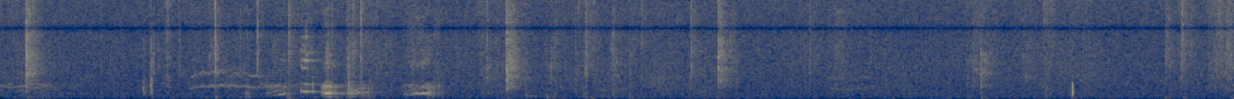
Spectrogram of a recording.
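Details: Six-week-old Alaskan Klee Kai puppies indoors, giving a few soft, tonal whimpers in a short cluster partway through. The whimpers are set against a steady hiss and scattered clicks and knocks.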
